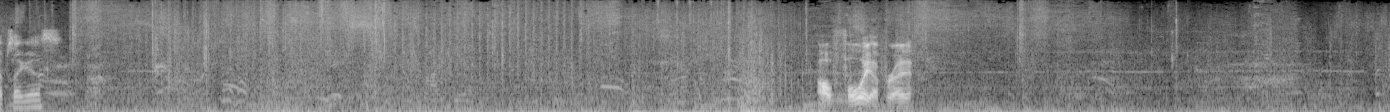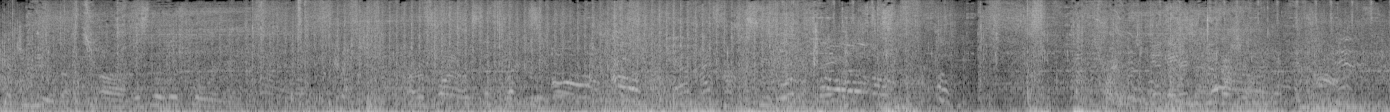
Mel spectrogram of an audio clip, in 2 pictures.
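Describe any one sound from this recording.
Game gunfire and energy blasts crackle and pop throughout.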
